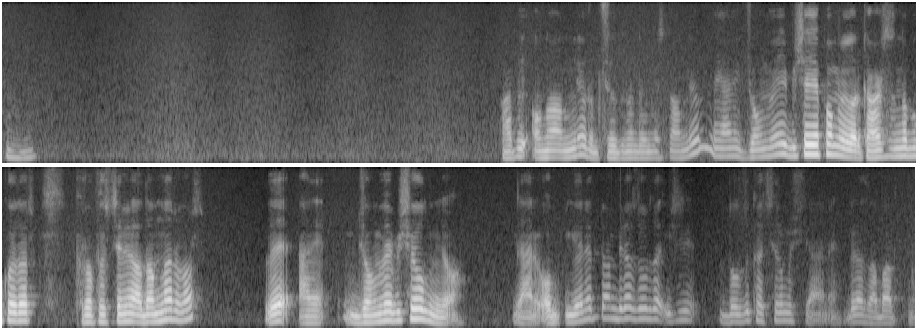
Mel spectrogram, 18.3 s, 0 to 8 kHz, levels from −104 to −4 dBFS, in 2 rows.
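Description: Speech in which the level twice sinks by about 3 dB, from 7.66 to 9.39 s and again from 11.81 to 13.77 s, with the background dropping along with the voice. That is automatic gain falling: the gain control judged the input too loud or its background noise too strong and eased its gain down. From 15.09 to 16.90 s a low, regular buzz at 43.1 Hz rides on the sound and tracks its loudness. This is a filter restarted on every block. It loses its state at each block boundary and starts from silence, so every block opens with a small click, at a rate that fits a 1024-sample block. The talker's own shifts in distance, around 7.5 s and 14.5 s, and the room noise are part of the recording rather than system faults.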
